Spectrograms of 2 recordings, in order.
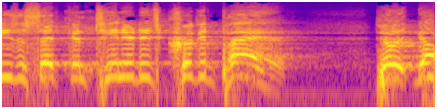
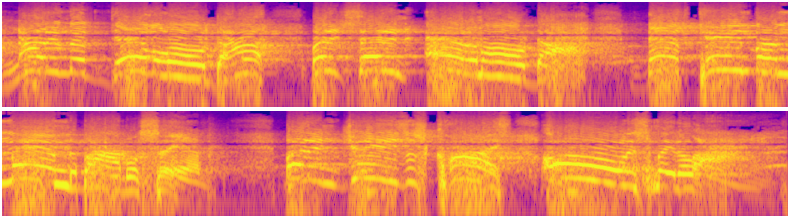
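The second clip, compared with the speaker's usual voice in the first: preaching at full force; 4 semitones higher than usual. Acted. Preacher thundering scripture to the congregation, full force. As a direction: build and shout it to the church.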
